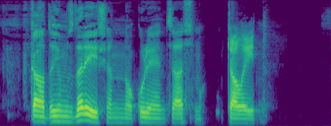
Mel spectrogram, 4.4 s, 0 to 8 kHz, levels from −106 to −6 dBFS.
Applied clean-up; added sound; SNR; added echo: none; none; none; none.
